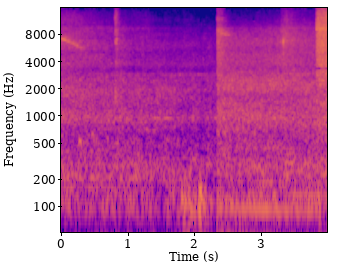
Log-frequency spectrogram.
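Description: A bus pulls away from the kerb.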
